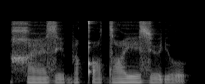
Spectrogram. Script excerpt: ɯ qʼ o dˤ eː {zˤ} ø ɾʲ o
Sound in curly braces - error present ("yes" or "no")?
yes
